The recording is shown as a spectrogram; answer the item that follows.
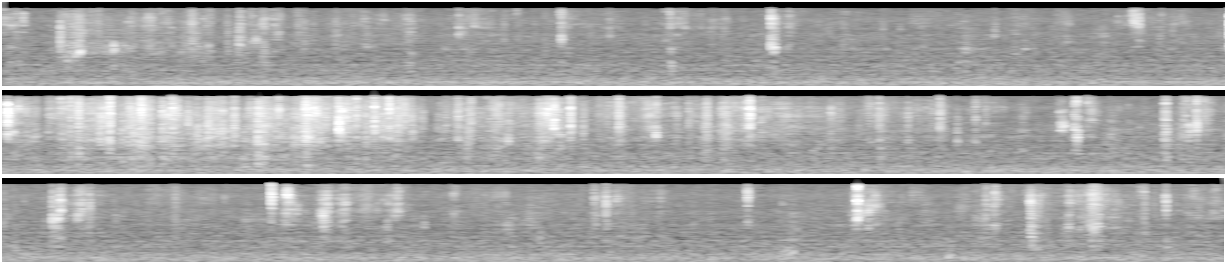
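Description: Close-up chewing and mouth sounds of a man eating barbecue pulled pork: wet smacks and clicks, busiest about six to eight seconds in, over a steady low hum.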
